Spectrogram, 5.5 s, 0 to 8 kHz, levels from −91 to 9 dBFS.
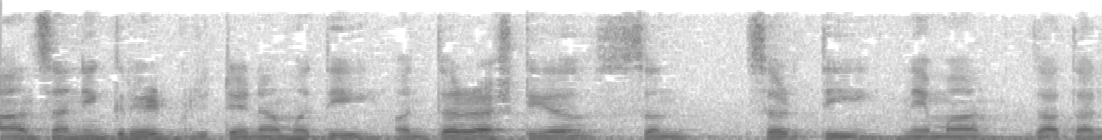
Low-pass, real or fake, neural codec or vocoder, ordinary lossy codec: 7.2 kHz; real; none; MP3, 32 kbps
